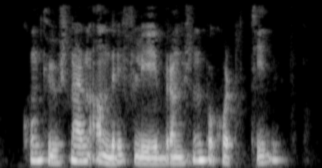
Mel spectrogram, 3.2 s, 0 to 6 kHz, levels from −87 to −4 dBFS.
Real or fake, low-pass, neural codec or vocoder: real; 5.4 kHz; none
